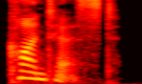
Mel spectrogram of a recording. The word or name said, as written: contest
